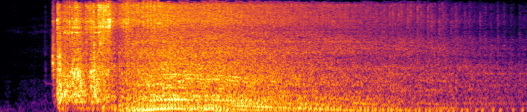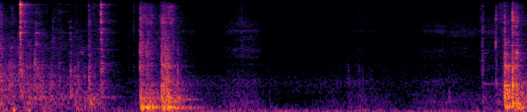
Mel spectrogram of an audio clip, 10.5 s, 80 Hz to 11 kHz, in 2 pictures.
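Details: Husqvarna RZ 5424 zero-turn mower after a new starter solenoid, jump-started: starter spins the engine briskly, it fires and runs rough a few seconds then dies with no fuel in it; starter now cranking properly.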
